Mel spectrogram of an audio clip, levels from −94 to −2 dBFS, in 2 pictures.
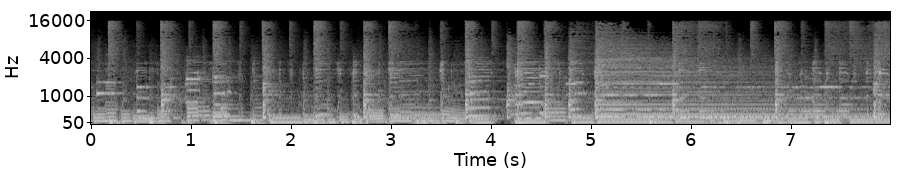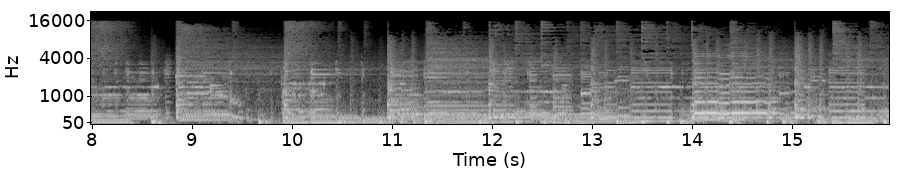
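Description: No technical faults can be heard anywhere in the recording, and the signal holds steady and intact from its opening moment to its last.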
